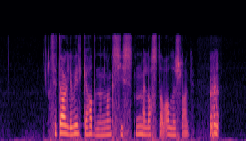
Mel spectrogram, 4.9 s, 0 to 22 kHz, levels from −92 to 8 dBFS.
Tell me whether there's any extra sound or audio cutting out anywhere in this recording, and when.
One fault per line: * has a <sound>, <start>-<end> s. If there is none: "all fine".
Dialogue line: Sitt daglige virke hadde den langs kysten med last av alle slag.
* has a laugh, 4.2-4.4 s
